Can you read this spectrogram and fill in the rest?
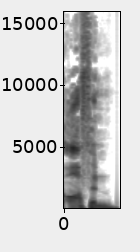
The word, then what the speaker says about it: often: Also, anyone who pronounces the T in often while we're on the subject.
